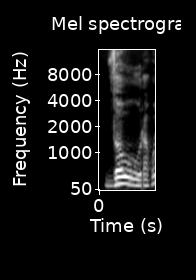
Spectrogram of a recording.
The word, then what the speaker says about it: though: 그래서 the 하다가 GH는 소리가 안 납니다. 그래서 though라고 읽으시면 됩니다.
